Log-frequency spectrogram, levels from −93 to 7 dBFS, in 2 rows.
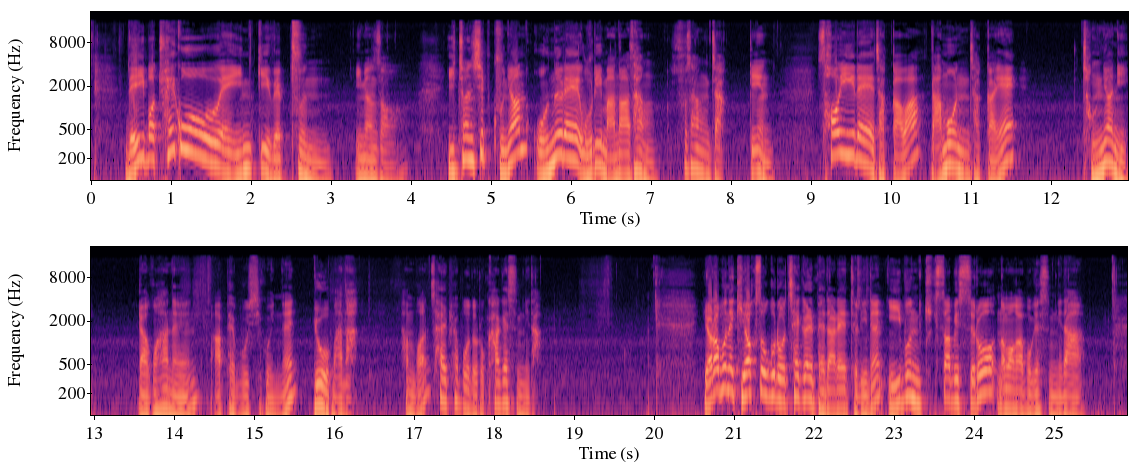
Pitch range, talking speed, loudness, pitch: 95-155 Hz, 225 characters per minute, -21 LUFS, 120 Hz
